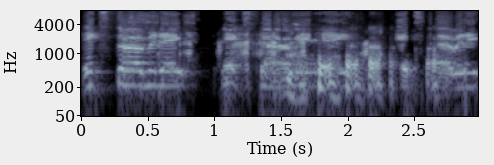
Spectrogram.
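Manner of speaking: put-on sci-fi alien invader voice, war-cry yell. Comparing a team to invading Daleks: Dalek voice. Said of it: "Bournemouth come like the Daleks".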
